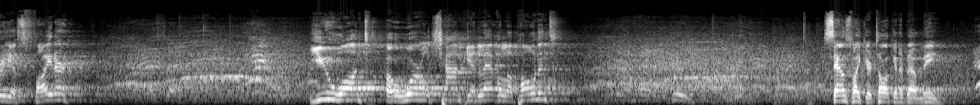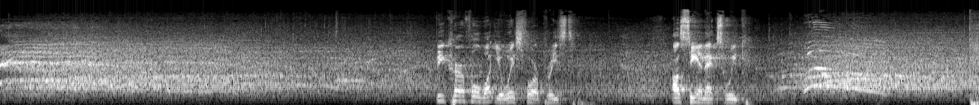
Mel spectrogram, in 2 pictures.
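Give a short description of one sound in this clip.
A large crowd cheers and chants.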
